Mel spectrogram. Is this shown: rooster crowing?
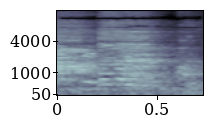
yes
